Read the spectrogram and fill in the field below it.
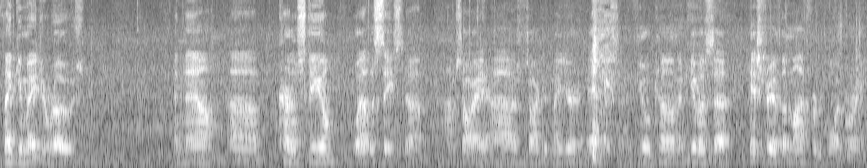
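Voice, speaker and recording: Hesitant emcee man, distant with rumble. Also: fairly even intonation, moderate pace. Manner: hesitant, stumbling over names. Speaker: master of ceremonies. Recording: distant echoey PA with loud traffic rumble.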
